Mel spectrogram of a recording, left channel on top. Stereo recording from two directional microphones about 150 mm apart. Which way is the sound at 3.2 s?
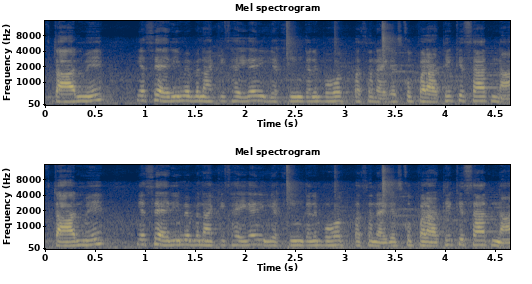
15° left (ahead or behind).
